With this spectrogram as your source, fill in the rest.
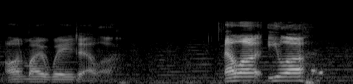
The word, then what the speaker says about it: Ela: Ela. Do we know how it's officially pronounced? I've heard it Ela. My personal Midwestern opinion, it's Ella.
